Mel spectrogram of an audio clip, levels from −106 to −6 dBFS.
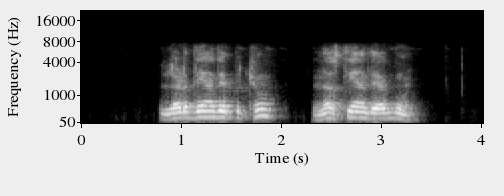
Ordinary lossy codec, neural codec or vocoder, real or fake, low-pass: Opus, 32 kbps; none; real; 7.2 kHz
